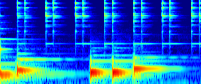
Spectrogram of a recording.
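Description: Steel drums playing a rhythmic piece: low, ringing pitched notes struck a few times under a quick run of sharp metallic clicks.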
